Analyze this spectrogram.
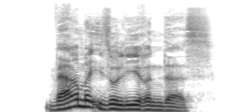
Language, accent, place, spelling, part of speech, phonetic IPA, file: German, Germany, Berlin, wärmeisolierendes, adjective, [ˈvɛʁməʔizoˌliːʁəndəs], De-wärmeisolierendes.ogg
- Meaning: strong/mixed nominative/accusative neuter singular of wärmeisolierend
